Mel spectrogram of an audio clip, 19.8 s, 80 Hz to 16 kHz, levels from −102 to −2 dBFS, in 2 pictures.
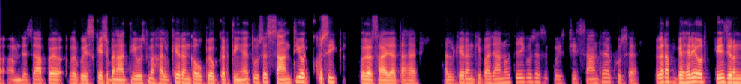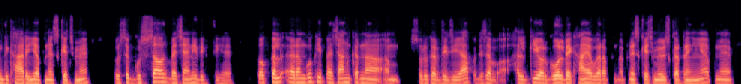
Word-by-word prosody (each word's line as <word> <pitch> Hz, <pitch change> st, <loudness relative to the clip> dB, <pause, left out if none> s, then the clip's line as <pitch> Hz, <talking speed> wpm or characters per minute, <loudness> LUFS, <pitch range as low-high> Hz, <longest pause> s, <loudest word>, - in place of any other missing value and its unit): अम 105 Hz, +1 st, -3 dB
जैसे 110 Hz, +1 st, -4 dB
आप 115 Hz, -, -1 dB
अगर 115 Hz, 0 st, +2 dB
कोई 115 Hz, +1 st, +1 dB
स्केच 120 Hz, +2 st, -1 dB
बनाती 110 Hz, 0 st, +1 dB
हो, 120 Hz, -, +3 dB
उसमें 120 Hz, +2 st, -2 dB
हल्के 115 Hz, +4 st, +1 dB
रंग 125 Hz, -3 st, +1 dB
का 115 Hz, -, +3 dB
उपयोग 115 Hz, -1 st, +1 dB
करती 110 Hz, -, +1 dB
हैं 110 Hz, +2 st, +1 dB
तो 135 Hz, -, -3 dB
उसे 145 Hz, +3 st, +2 dB
शांति 120 Hz, +3 st, +2 dB
और 150 Hz, -1 st, +7 dB
खुशी 145 Hz, -, +2 dB
को 125 Hz, -, -4 dB
दर्शाया 105 Hz, -3 st, +6 dB
जाता 95 Hz, 0 st, +1 dB
है, -, -, 0 dB, 0.4 s
हल्के 110 Hz, +3 st, -2 dB
रंग 120 Hz, -1 st, -2 dB
की -, -, -8 dB
पहचान 120 Hz, +1 st, -2 dB
होती 135 Hz, +2 st, -5 dB
है 145 Hz, -, -1 dB
कि 150 Hz, -, -6 dB
उसे 145 Hz, 0 st, -5 dB, 0.2 s
कोई 120 Hz, -1 st, -9 dB
चीज़ 125 Hz, -2 st, -10 dB
शांत 120 Hz, +1 st, -6 dB
है 150 Hz, -, -3 dB
या 145 Hz, -, -4 dB
खुश 115 Hz, -5 st, -10 dB
है। 95 Hz, -, -5 dB, 0.3 s
अगर 145 Hz, +2 st, +6 dB
आप 150 Hz, -2 st, +2 dB
गहरे 135 Hz, +3 st, +7 dB
और 145 Hz, -2 st, +7 dB
तेज़ 140 Hz, 0 st, +6 dB
रंग 130 Hz, -2 st, +5 dB
दिखा 115 Hz, 0 st, -1 dB
रही 115 Hz, -1 st, 0 dB
हैं 115 Hz, -, +3 dB
अपने 110 Hz, 0 st, -1 dB
स्केच 105 Hz, -1 st, -4 dB
में, 115 Hz, +4 st, 0 dB
तो 130 Hz, -, -15 dB
उसे 125 Hz, +3 st, -2 dB
गुस्सा 120 Hz, +5 st, -1 dB
और 150 Hz, 0 st, +2 dB
बेचैनी 120 Hz, 0 st, -1 dB
दिखती 105 Hz, -3 st, -9 dB
है, 95 Hz, -1 st, -8 dB
तो 130 Hz, +6 st, -7 dB
कल 145 Hz, -1 st, +4 dB
अ, 140 Hz, -, -2 dB
रंगों 135 Hz, +2 st, 0 dB
की 155 Hz, +1 st, -3 dB
पहचान 130 Hz, -1 st, -2 dB
करना 125 Hz, -2 st, 0 dB
अम 110 Hz, 0 st, -5 dB, 0.3 s
शुरू 120 Hz, -1 st, -4 dB
कर 115 Hz, -1 st, 0 dB
दीजिए 110 Hz, 0 st, -3 dB
आप। 130 Hz, -1 st, -10 dB
जैसे 115 Hz, +2 st, -4 dB
अब 110 Hz, -, -3 dB, 0.3 s
हल्की 115 Hz, +2 st, -1 dB
और 120 Hz, -2 st, +3 dB
गोल 125 Hz, -1 st, +5 dB
रेखाएँ 120 Hz, 0 st, +2 dB
अगर 115 Hz, 0 st, +1 dB
आप 115 Hz, -, -2 dB
अपने 110 Hz, +1 st, -3 dB
स्केच 115 Hz, +1 st, -4 dB
में 110 Hz, -, +1 dB
यूज़ 105 Hz, -1 st, -2 dB
कर 110 Hz, -, +1 dB
रही 105 Hz, 0 st, 0 dB
हैं 125 Hz, +3 st, -2 dB
अपने 110 Hz, -4 st, -4 dB
120 Hz, 260 wpm, -23 LUFS, 110-130 Hz, 0.4 s, और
